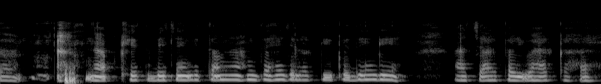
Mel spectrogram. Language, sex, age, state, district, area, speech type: Hindi, female, 45-60, Uttar Pradesh, Chandauli, urban, spontaneous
